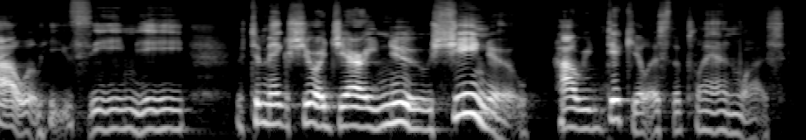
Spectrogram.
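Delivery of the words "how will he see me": drawn-out whine, quieter and slower. Narrating a woman showing Jerry how ridiculous the plan is: whiny, drawn-out words. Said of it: "She whined, dragging out the words".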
